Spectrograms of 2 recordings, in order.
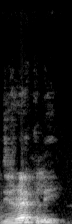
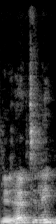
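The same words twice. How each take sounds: First: The t before -ly is dropped. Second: The t before -ly is pronounced. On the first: The speaker calls it right. "it is better to pronounce it as directly" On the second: The speaker calls it wrong. "what you are likely to find is directly"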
